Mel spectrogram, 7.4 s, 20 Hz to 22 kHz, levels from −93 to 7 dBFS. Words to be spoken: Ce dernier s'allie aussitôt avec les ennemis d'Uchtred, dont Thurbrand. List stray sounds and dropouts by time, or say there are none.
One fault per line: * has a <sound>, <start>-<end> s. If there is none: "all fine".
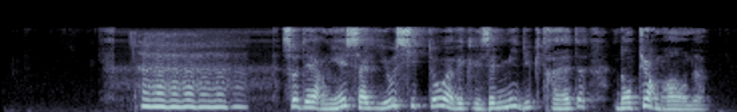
* has a laugh, 1.3-2.5 s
